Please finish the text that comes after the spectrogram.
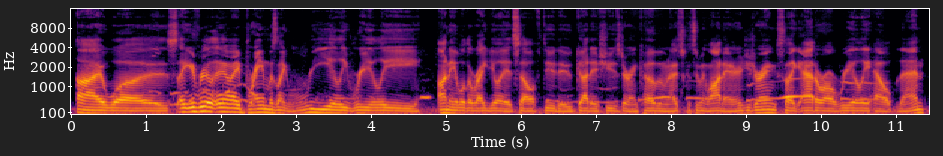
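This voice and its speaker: Low-voiced man thinking aloud. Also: fairly even intonation, moderate pace, few pauses. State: sleepy. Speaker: vlogger. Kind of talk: casual, rambling personal video diary. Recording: clear background noise.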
